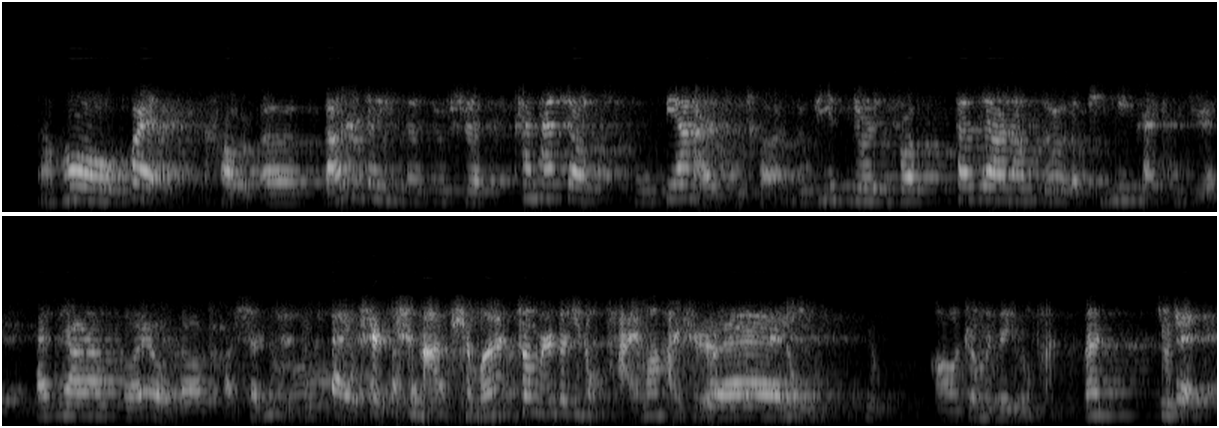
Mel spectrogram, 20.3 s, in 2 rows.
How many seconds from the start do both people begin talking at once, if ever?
12.4 s

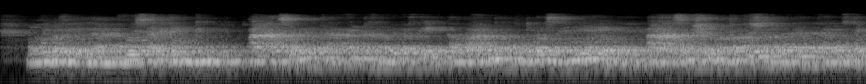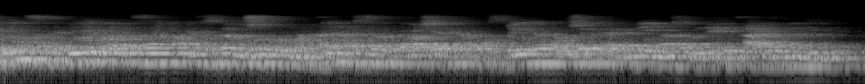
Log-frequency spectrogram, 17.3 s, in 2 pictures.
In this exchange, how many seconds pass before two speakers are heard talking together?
7.4 s

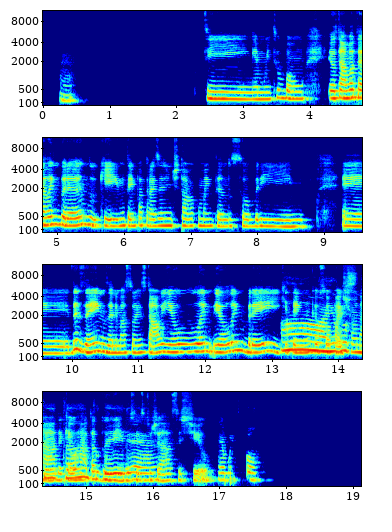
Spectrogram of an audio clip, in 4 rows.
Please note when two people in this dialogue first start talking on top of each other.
13.1 s

